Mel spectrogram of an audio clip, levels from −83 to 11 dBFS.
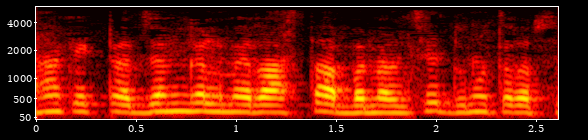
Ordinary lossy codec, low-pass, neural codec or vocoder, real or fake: MP3, 24 kbps; 5.4 kHz; codec, 44.1 kHz, 7.8 kbps, Pupu-Codec; fake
